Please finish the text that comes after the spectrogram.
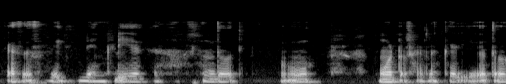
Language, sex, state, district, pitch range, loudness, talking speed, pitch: Hindi, male, Rajasthan, Nagaur, 125-160 Hz, -19 LUFS, 105 wpm, 150 Hz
